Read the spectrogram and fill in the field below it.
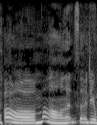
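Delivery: put-on Wisconsin accent. Daughter replying to her mom, playful Wisconsin accent. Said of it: "get the accent again".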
